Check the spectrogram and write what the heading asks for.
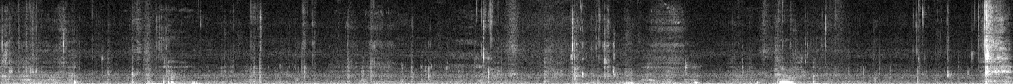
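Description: Faint chewing of a peanut butter cup filled with candy-shelled Reese's Pieces, with small scattered crunches and clicks from the little candies.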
